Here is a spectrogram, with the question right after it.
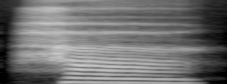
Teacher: Alors ça ce n'est pas notre ha muet, pas du tout. C'est un son qu'on expire qui vient du fond de la gorge. Pensez au son que l'on fait pour faire de la buée sur une vitre. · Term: le ha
